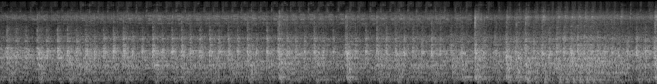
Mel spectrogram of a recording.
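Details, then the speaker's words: Honda Titan single-cylinder motorcycle idling with a busy rattling clatter; engine suddenly became noisy, won't take throttle and stalls; cause unknown to owner. "não sei porque o motor fazendo muito barulho quem puder da opinião e já passou por isso e agradeço"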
